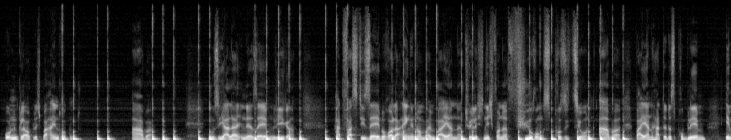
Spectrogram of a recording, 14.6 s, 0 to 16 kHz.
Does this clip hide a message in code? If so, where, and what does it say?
Yes: tap code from 1.2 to 12.5 s, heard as knocks on wood, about 4 knocks a second, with speech in German. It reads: GMXWU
